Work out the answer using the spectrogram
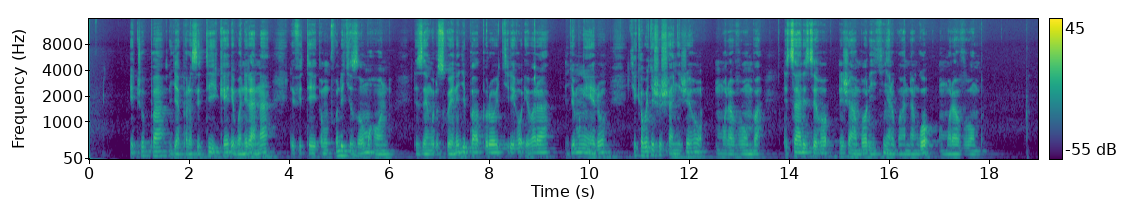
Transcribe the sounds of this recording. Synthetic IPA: it͡ʃupaɾɟapaɾasitike̞ɾiβo̞ne̞ɾanaɾifite̞ʔumup͡ffuːndicizowumuɦo̞ːndo | ɾizeːŋɡuɾut͡skwe̞niɟipapuɾo̞ciɾiɦo̞ʔiβaɾa | ɾɟuːmŋe̞ːɾo | cikaβaɟiʃuʃaːɲiʒe̞ɦo̞umuɾavuːmba | ndet͡sehaɾit͡se̞ɦo̞niʒaːmbo̞ɾɟiciɲaɾɡwaːndaŋɡo̞umuɾavuːmba

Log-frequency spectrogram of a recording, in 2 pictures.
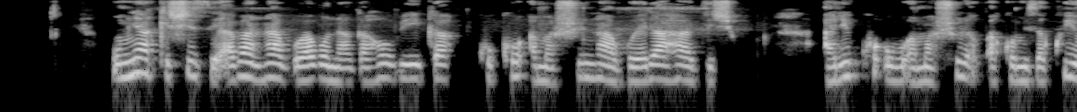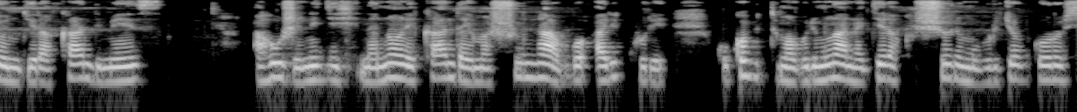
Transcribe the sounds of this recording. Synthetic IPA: umɲaːkiʃize̞a̰βaːnhaːb̚ɡo̞βaβo̞naɡaɦo̞βiːɡa | kukʰo̞ʔamaʃuːɾin̥haːb̚ɡo̞jaɾiaɦaɟiʒewaɾikʰo̞ʔuβuamaʃuːɾiako̞me̞zakwiːjo̞ɲɟeɾakaːndime̞ːzḁ | aɦuːʒe̞niɟihe̞nano̞ːne̞kaːndiajomaʃuːɾin̥haːbɡo̞ʔaɾikuɾe̞kuko̞βitumaβuɾimŋaːnaɟe̞ɾakwiːʃuːɾimuβuɾɟo̞b̚ɡo̞ːɾo̞çe̥

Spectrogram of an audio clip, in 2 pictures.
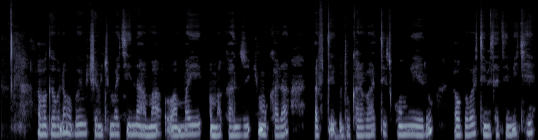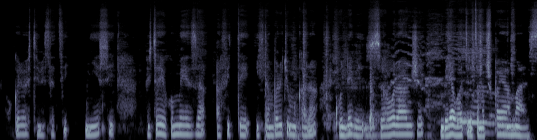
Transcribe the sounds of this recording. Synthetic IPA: aβaɡaβo̞naβaɡoɾejiβit͡ʃamicumaciːnaːmaβa̰mbaje̞amakʰaːnzujumukʰaɾaβafi̥tʰe̞̰udukʰaɾaβatetwuːmŋe̞ːɾu | aβaɡaβoβafi̥teimisatimicʰe̞ahoɡaɾiβafi̥teimisatʰi | mɲiːsi | βitajekome̞ːzaː | fite̞icitaːmbaɾocumukʰaɾakune̞βe̞ziziβahoɾaːnʒe̞mbe̞ɾe̞jaβohateɾet͡samat͡ʃu̥pajamaːzi̥

